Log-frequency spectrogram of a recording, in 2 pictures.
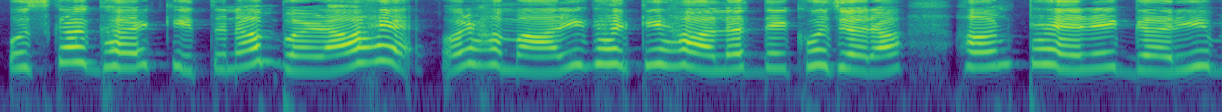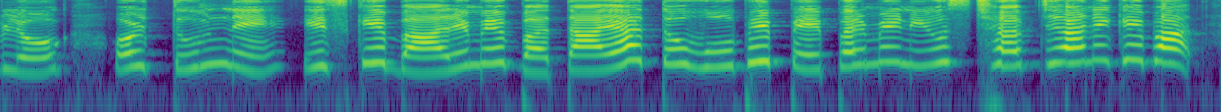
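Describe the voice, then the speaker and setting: Woman doing a loud nagging mother. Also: sits high, fairly even intonation, unhurried, hardly any pauses, no echo, clean studio sound. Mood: scolding. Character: scolding middle-aged mother of poor family.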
